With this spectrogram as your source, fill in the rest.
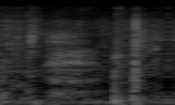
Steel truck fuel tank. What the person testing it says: knock on it sounds good and Hollow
